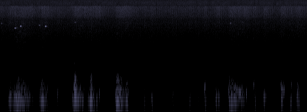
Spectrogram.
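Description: Near silence: room tone with faint, irregular low thumps.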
